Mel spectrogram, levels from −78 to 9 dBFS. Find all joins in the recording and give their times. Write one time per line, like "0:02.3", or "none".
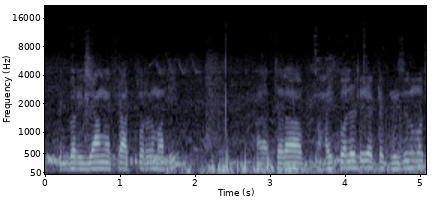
none

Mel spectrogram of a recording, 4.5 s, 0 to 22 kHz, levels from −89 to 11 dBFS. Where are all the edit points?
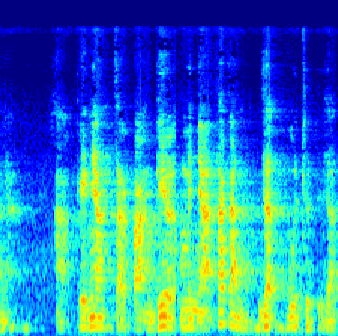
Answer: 0:02.3

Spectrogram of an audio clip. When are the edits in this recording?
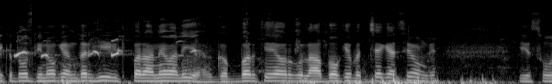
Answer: none

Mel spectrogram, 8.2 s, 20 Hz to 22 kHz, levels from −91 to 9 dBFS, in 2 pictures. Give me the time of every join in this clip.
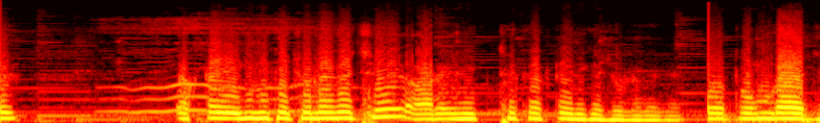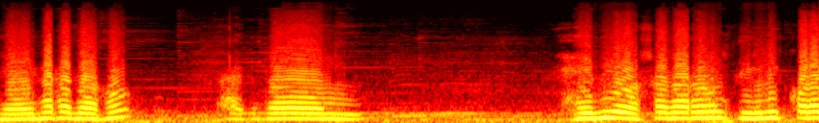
0:03.4

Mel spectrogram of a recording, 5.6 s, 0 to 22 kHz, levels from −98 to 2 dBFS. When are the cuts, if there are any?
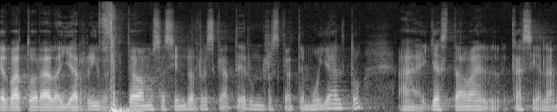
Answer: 0:01.1

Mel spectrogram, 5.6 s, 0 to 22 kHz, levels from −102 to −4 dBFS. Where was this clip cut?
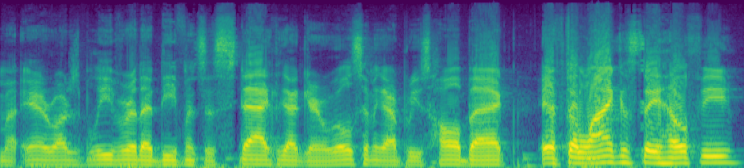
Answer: none

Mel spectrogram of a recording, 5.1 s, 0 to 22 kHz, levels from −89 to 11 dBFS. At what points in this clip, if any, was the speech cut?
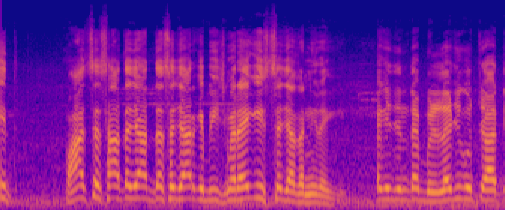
0:03.8

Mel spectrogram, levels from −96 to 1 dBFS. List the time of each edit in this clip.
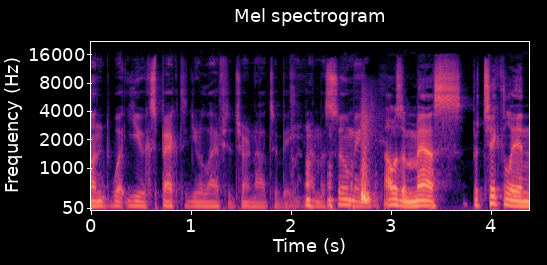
0:02.8

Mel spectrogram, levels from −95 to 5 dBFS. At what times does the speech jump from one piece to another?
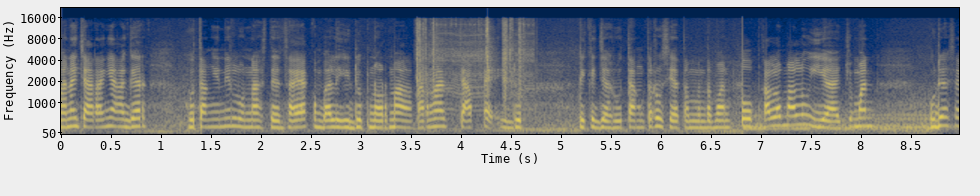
0:06.8

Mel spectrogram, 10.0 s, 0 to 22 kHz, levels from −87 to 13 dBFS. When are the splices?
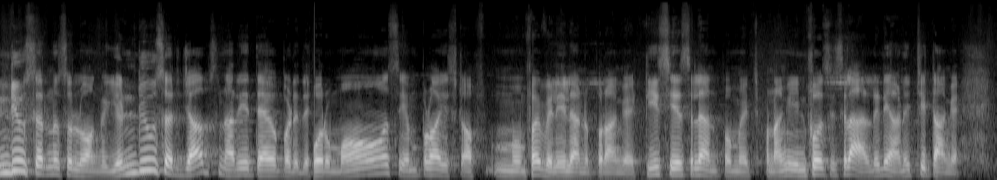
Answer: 0:03.0

